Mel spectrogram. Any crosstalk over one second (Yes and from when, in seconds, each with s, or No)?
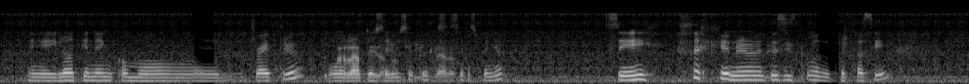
Yes, from 3.3 s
